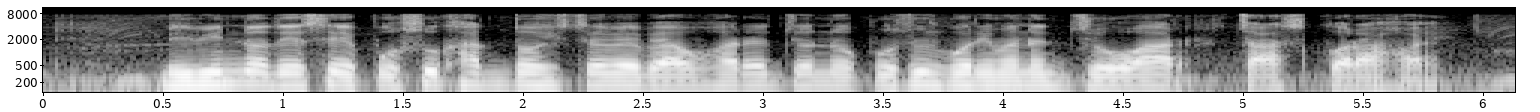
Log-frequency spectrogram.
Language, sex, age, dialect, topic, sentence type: Bengali, male, 18-24, Northern/Varendri, agriculture, statement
